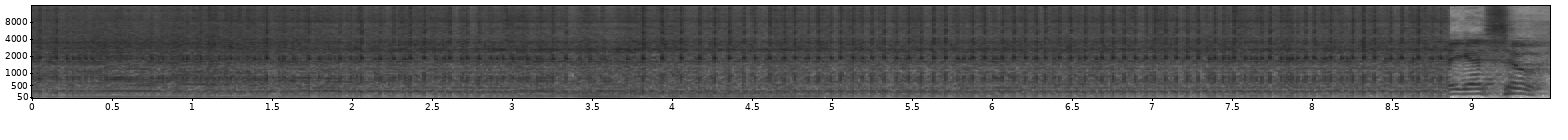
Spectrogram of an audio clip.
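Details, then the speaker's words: Donated two-stroke racing go-kart, possibly 100cc (displacement unknown: 60, 85 or 100), first run in many years after starter rebuild and fuel/spark troubleshooting: crisp buzzy steady high rev, even firing, no misses, cuts off cleanly; runs well. "got it running it sounds amazing"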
